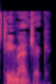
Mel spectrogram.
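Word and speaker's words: TMAGAC: to by its acronym nagak which RNC officials pronounce t-magic magac was focused on raising money online through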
